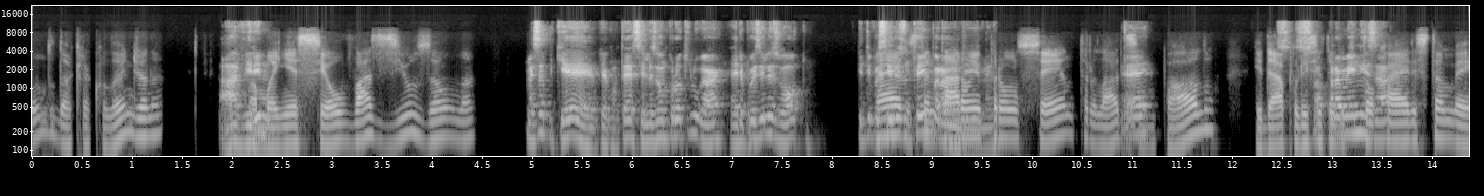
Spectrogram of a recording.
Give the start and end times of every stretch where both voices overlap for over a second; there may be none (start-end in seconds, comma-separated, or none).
8.4-9.7, 12.4-13.7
